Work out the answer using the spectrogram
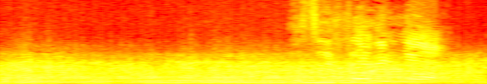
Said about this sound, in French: Ah, j'entends le ronflement de la première voiture. J'oriente mon micro pour que vous l'entendiez, mes chers auditeurs.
